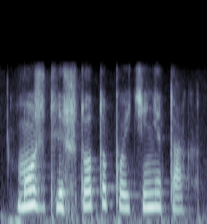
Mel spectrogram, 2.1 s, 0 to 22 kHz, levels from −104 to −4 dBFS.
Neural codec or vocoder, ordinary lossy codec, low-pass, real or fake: none; Opus, 24 kbps; 7.2 kHz; real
